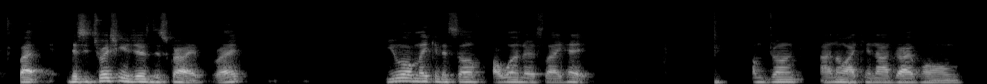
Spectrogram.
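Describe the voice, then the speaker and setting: Somewhat breathy and dark, mellow in tone, a man's medium-pitched voice moves with ordinary pitch variation and long, frequent pauses. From Ghana. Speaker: police officer. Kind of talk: Q&A talk to students. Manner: fast; animated.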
